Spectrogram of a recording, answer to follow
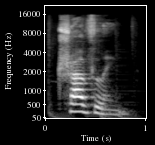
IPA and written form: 'trævliŋ (Travelling)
